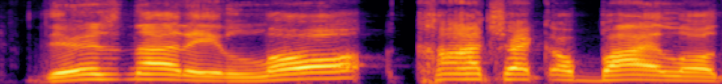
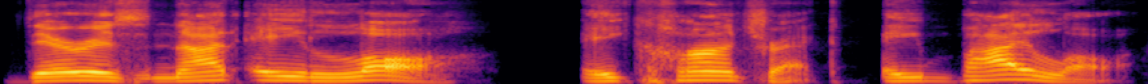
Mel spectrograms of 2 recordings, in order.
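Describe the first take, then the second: First: It is said at normal speed. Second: It is said slowly and deliberately.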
